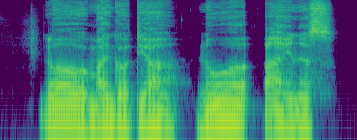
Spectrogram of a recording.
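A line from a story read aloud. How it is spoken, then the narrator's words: Sighing. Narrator (German): sagte der Lucchese mit einem Seufzer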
